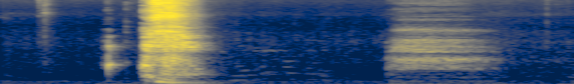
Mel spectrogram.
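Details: A quick intake of breath, then one sharp explosive sneeze and a softer breathy exhale, provoked by tickling the nose with a matchstick in a sneezing challenge; an ordinary induced sneeze.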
